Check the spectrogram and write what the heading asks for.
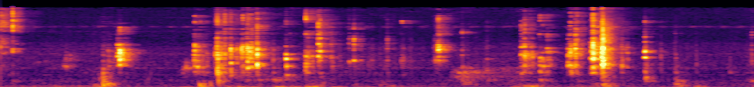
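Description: Computer keyboard typing in short, irregular runs of key taps, with a few clicks mixed in.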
